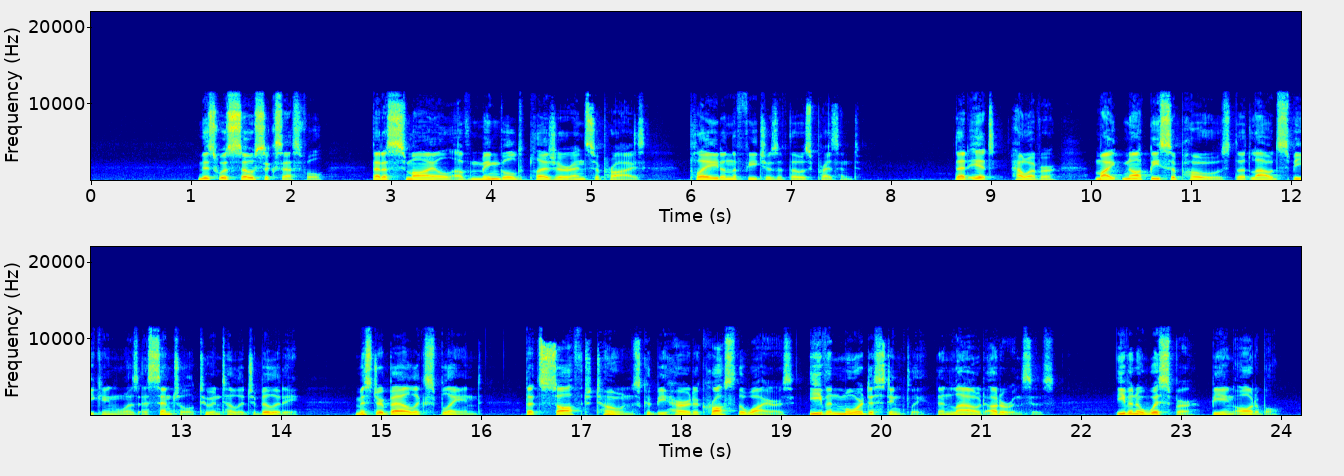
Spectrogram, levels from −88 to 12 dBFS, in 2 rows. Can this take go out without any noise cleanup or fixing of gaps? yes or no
yes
